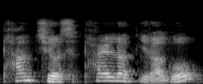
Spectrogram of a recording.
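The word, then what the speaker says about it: Pontius Pilate: 영어로는 판티어스 파일럿이라고 발음합니다.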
